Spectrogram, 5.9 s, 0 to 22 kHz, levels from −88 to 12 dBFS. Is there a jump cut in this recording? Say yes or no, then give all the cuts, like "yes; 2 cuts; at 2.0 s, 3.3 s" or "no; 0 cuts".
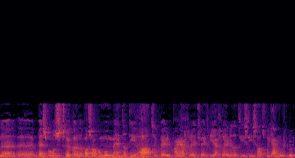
yes; 1 cut; at 4.9 s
